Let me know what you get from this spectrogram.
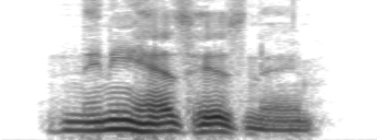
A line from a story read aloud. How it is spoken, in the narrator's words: Hamilton pointed out gently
